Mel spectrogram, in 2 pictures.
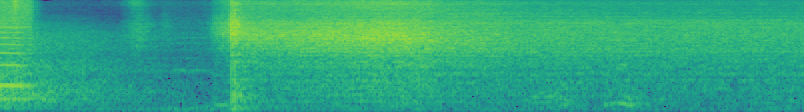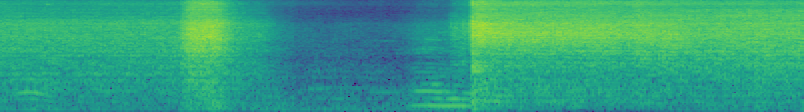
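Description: Firework rocket hissing as it burns, with a sharp pop a little before the four-second mark, a short lull, then a louder, steady hiss of the rocket spraying flame.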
